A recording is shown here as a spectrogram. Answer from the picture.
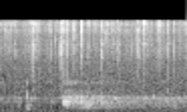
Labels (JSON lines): {"label": "anthrophony, bomb", "recorder": "HydroMoth"}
